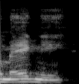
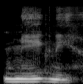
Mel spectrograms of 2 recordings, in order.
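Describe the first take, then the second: First: Magny said MAG-nee, the a flat as in cat; Magny with a Wisconsin flat short a; Wisconsin accent. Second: Magny said MAY-nee, first vowel like the a in may; Magny with a long ay sound, as corrected; corrected pronunciation. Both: Real, not acted. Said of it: "is that my Wisconsin accent coming out".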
